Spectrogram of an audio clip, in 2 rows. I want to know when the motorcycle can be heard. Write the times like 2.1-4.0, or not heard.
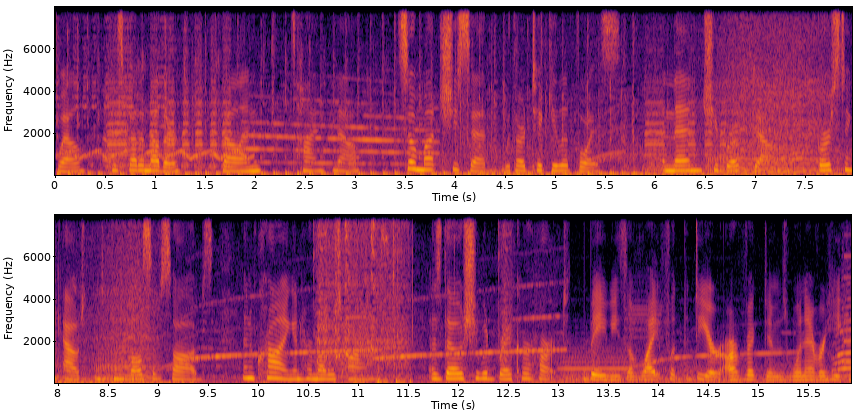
0.0-9.1, 10.5-12.6.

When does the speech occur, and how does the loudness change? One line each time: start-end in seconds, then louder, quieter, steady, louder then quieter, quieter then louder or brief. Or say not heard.
0.0-15.9 steady.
